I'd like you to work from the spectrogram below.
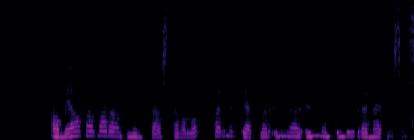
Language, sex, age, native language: Icelandic, female, 50-59, Icelandic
